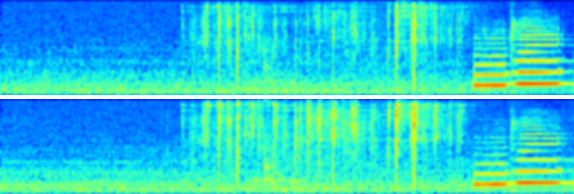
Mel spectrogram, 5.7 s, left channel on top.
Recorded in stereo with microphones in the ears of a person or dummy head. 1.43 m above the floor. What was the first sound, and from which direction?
Keys jangling, 10° right (ahead or behind).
